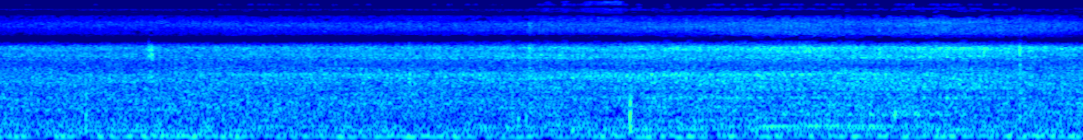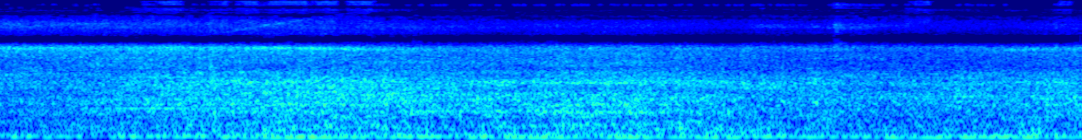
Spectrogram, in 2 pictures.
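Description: Steady outdoor background noise with a low, fluctuating rumble of wind buffeting the microphone, with a faint click about three seconds in.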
